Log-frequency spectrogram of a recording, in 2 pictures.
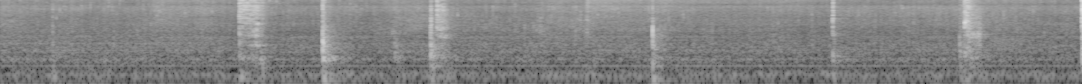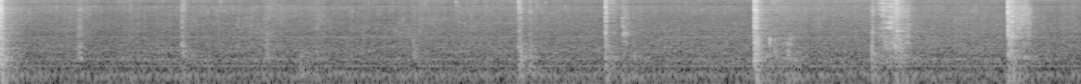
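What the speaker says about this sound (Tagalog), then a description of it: "haluin ulit natin hanggang sa luto na yung ating noodles" Pancit canton noodles stirred with vegetables in a pan, soft sizzling under irregular scraping and clinking of a utensil against the pan every second or two, close and fairly quiet.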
